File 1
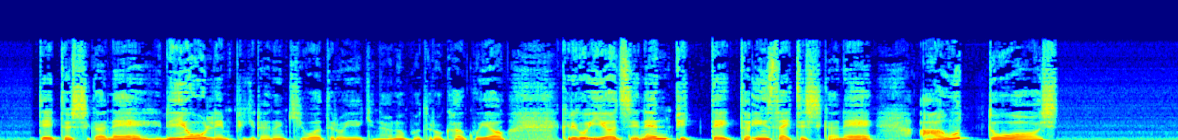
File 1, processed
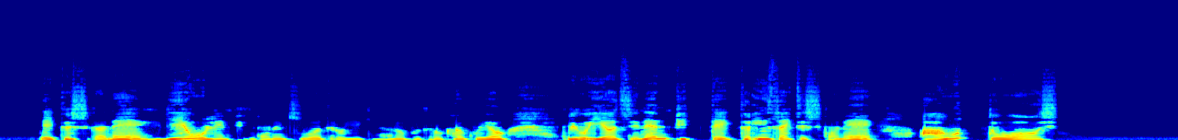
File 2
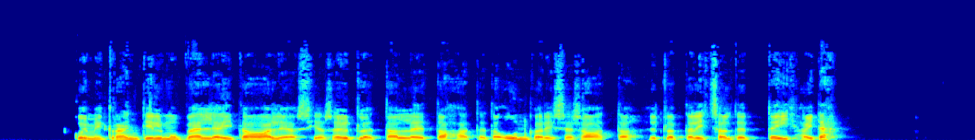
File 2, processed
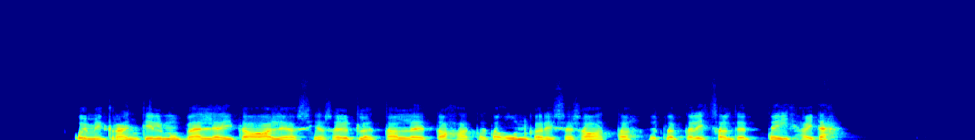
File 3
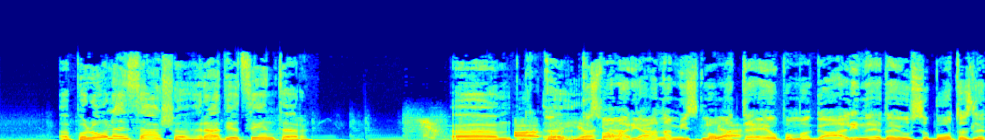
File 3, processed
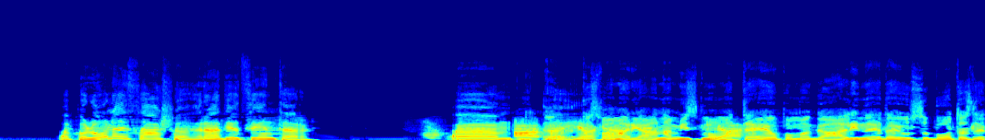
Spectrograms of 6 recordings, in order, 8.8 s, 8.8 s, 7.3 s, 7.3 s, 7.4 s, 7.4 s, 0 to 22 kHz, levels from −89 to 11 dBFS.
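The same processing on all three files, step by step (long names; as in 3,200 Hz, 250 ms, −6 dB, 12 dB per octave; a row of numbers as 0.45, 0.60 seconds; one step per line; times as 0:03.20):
noise reduction from a noise print of the clip's start 27 dB
hollow resonant body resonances 210/1,100 Hz, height 12 dB, ringing for 60 ms
envelope-controlled low-pass 350–1,900 Hz up, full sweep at −12.5 dBFS
level −8 dB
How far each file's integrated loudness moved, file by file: −2.0, −4.0, −3.5 LU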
